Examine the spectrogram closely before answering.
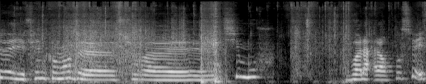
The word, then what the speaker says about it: Temu: ils nous disent bien que TMU, ça se prononce Timou.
